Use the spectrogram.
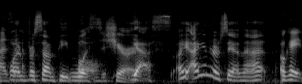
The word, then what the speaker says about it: Worcestershire: like obviously the way it's spelled, it looks like Worcestershire, Yup. but Worcestershire. It's Worcestershire.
